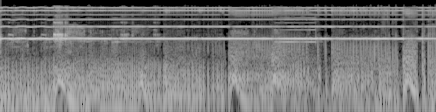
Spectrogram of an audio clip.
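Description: Dense, noisy electronic music from a Plumbutter analog synthesizer sampled and processed through a monome-controlled Max/MSP patch: a steady high whistle-like tone held over a churning low end with repeated short falling pitch drops.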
